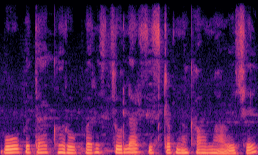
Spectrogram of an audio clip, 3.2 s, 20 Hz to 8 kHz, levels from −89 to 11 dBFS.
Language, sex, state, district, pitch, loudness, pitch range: Gujarati, female, Gujarat, Valsad, 165 Hz, -16 LUFS, 155-170 Hz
